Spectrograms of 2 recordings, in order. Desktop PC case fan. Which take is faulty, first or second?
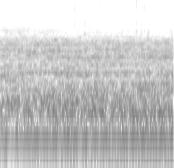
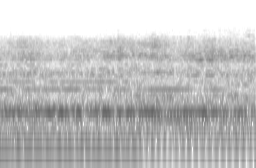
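second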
